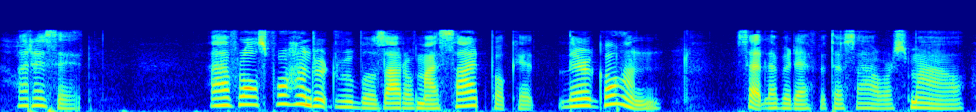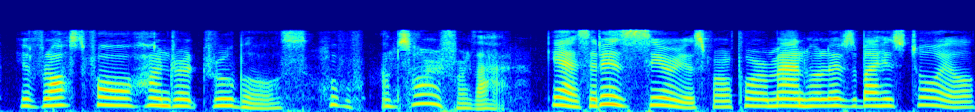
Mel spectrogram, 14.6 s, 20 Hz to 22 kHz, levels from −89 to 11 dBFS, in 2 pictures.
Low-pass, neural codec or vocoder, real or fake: 7.2 kHz; none; real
